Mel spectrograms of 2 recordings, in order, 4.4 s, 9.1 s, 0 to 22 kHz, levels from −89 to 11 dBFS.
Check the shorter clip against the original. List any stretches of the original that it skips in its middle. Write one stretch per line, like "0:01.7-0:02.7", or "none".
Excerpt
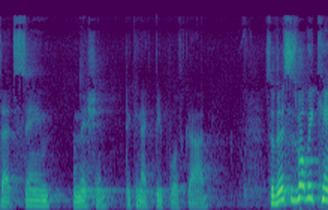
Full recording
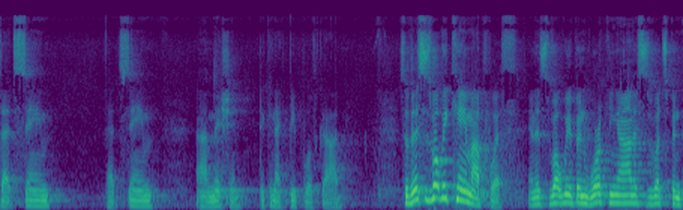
0:01.0-0:02.8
